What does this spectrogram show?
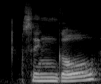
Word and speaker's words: single: sound in there, but basically this is a syllabic L, meaning the L in itself makes a syllable. It sounds like ol, it's the dark L, single.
